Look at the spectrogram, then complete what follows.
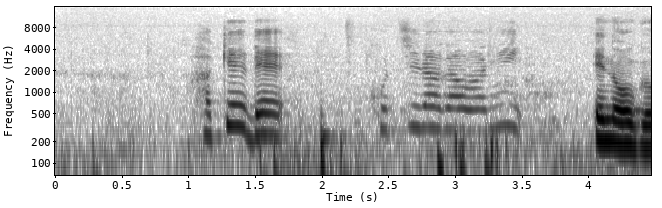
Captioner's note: speaking japanese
